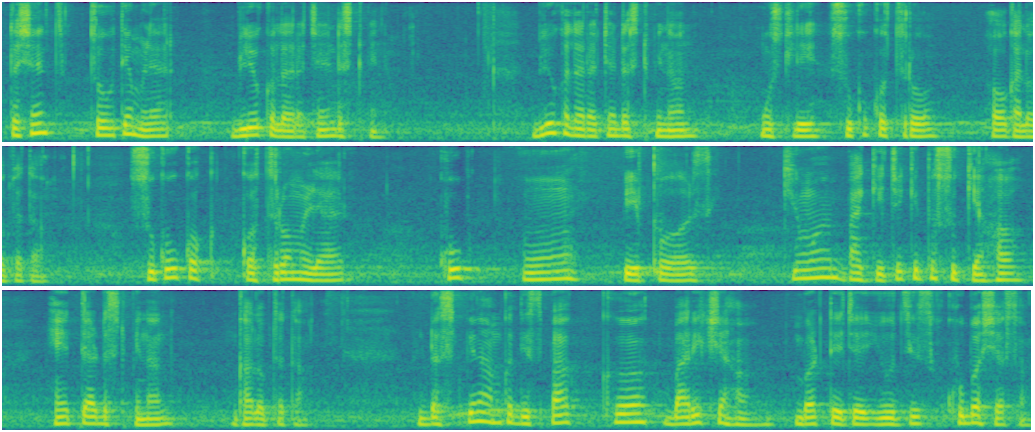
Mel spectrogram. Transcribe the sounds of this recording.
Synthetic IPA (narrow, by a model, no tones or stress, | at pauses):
t̪əɕẽt͡st͡səwt̪jam̤iɭjaɾbljukələɾat͡ɕẽɖəsʈpin | bljukələɾat͡ɕjãɖəsʈpinanmuslisukɔkɔt͡sɾɔhɔɡʱalɔpd͡zat̪a | sukɔ | kɔt͡sɾɔm̤iɭjaɾ | kʰuːb | pepəɾs | kĩw̃ʋãbʱaɡit͡ɕekit̪əsukjẽɦɔ | hẽt̪jaɖəsʈpinãn | ɡʱaləpd͡zat̪a | ɖəsʈpinamkəd̪ispakkəbaɾikɕẽɦãbəɾt̪et͡ɕejud͡ziːskʰuːbəɕeəsa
